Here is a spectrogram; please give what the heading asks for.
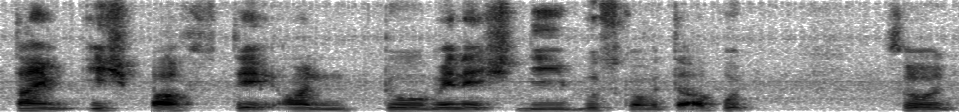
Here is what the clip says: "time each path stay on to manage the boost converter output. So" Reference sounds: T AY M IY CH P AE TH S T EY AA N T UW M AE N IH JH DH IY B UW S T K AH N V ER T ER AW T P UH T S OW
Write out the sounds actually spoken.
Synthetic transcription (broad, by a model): T AY M IY CH P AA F T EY AA N T UW M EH N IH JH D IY B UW S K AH V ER T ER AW P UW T S OW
